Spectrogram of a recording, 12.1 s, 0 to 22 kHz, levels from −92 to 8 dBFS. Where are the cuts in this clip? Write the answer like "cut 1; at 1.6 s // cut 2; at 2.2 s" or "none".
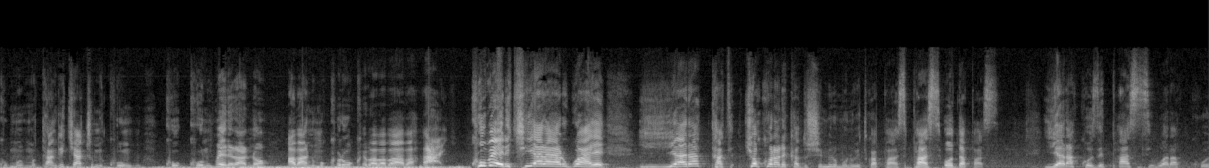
cut 1; at 4.6 s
